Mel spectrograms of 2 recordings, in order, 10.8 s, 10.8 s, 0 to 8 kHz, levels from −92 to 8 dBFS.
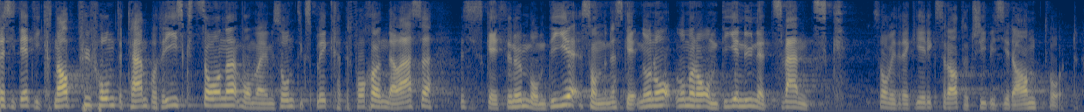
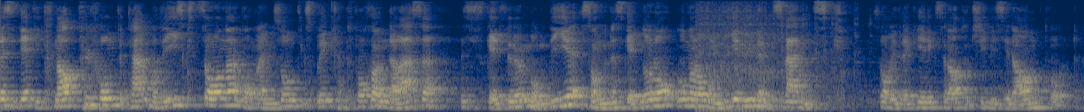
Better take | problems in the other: first | background sound (Engine); 17 dB below the speech // room echo; dies away in 0.6 s

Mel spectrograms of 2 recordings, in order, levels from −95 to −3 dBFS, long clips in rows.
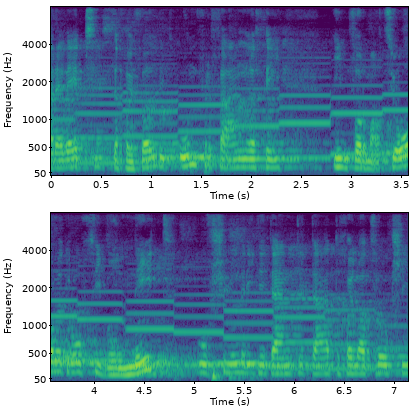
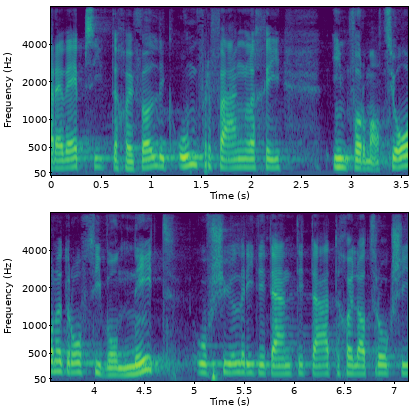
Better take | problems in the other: second | background sound (Wind instrument, woodwind instrument); 12 dB below the speech // room echo; dies away in 1.6 s

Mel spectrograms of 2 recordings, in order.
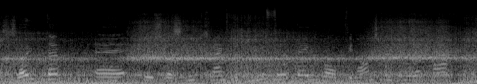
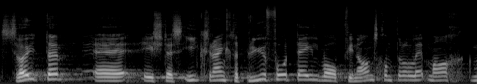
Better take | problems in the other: second | background sound (Breathing); 4 dB above the speech

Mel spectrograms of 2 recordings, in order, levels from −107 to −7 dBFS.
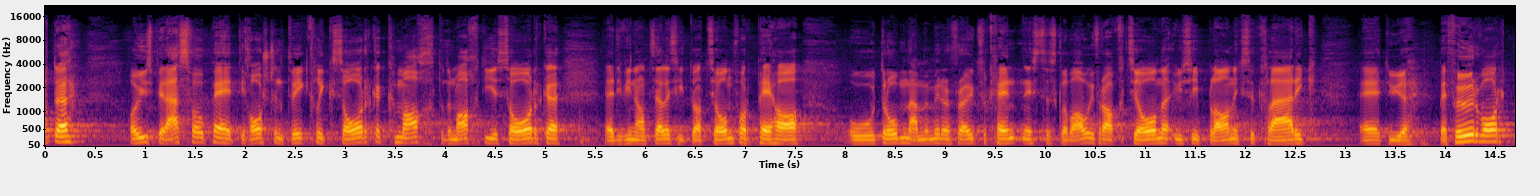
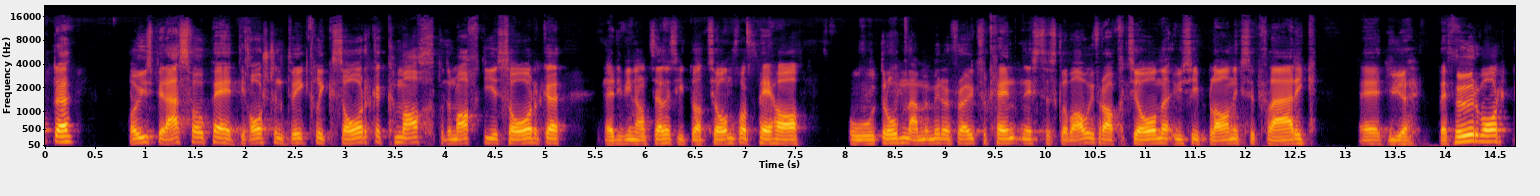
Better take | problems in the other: first | noise reduction (neural mask model Resemble Enhance denoiser)

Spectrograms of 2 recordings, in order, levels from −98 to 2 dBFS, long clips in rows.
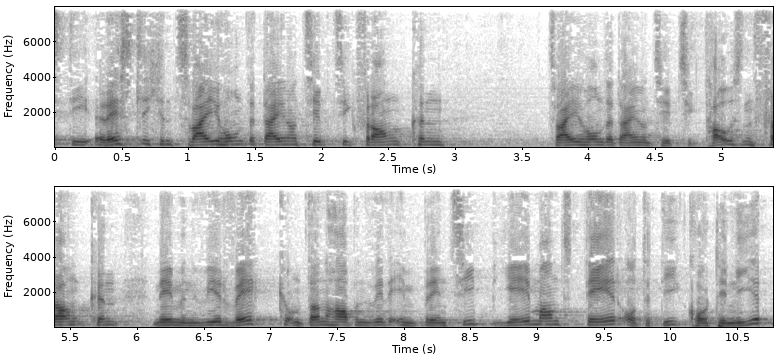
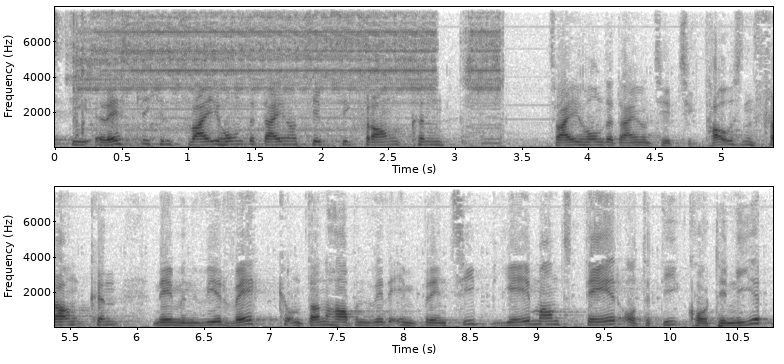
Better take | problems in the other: first | background sound (Camera); 14 dB below the speech

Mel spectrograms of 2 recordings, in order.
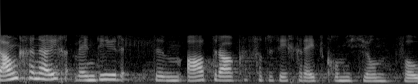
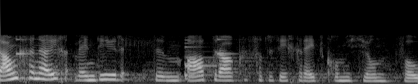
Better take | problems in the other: first | background sound (Bowed string instrument + Piano); 17 dB below the speech

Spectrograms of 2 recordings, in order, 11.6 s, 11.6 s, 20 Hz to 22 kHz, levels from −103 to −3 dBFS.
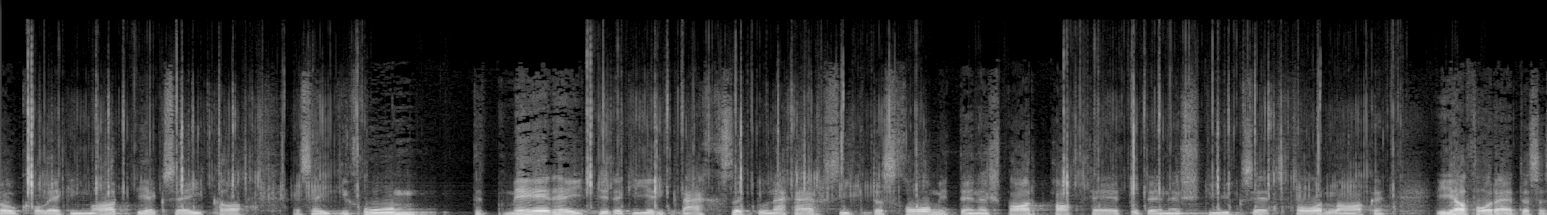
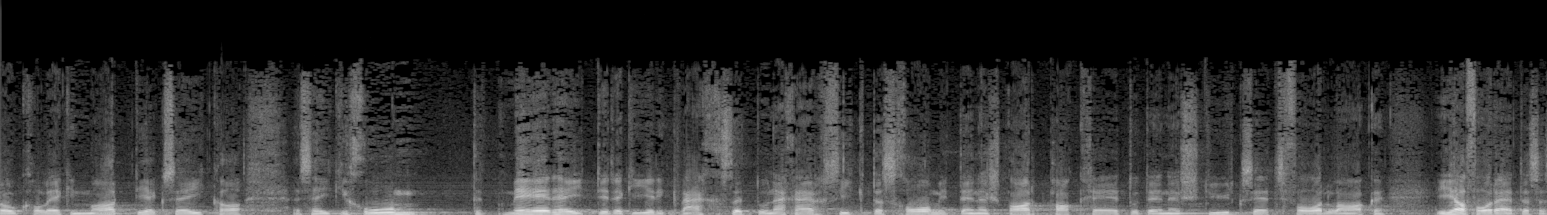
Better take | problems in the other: second | noise reduction (neural mask model RNNoise)

